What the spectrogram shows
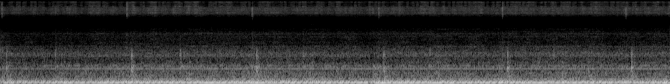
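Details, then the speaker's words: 2005 Pontiac Aztek AWD, vehicle in gear: sharp clunk/thumping about every 1.25 s over a low drone from the rear drive unit, jerking; driveshaft turning, rear gearbox has fluid; owner suspects rear end blown out, unconfirmed. "Um, then I come back here and listen to this thumping. I think this rear gearbox is [ __ ]"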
